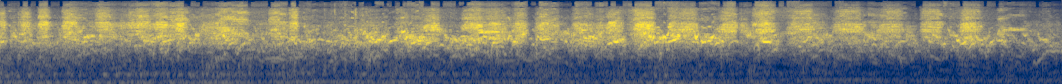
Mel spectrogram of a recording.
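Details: Happy budgerigars from an aviary colony fill the air with bright, high chirping and bubbly chatter, many short notes tumbling over each other in a lively unbroken stream.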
